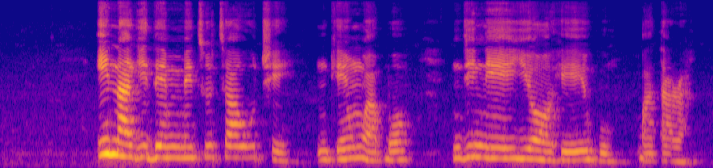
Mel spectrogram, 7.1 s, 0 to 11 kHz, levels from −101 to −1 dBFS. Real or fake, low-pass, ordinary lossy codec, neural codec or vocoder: fake; none; none; vocoder, 22.05 kHz, 80 mel bands, Vocos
